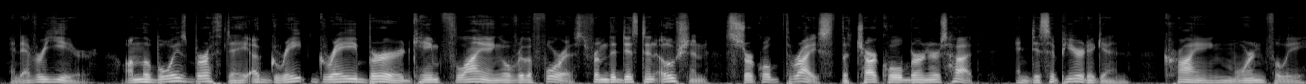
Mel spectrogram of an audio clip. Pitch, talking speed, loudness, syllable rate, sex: 100 Hz, 140 wpm, -20 LUFS, 4.1 syllables/s, male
